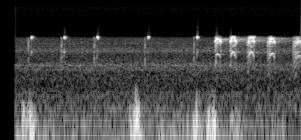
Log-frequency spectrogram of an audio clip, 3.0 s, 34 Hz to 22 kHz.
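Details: Common kestrels fighting at a nest box on March 27 as a newcomer tries to push the resident female out: sharp, high notes spaced about every third of a second, then a quicker, harsher chatter, over low thumps and scuffling.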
